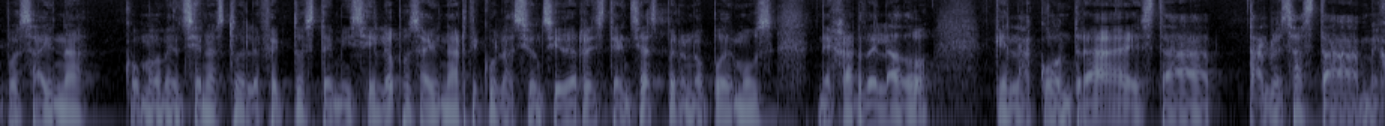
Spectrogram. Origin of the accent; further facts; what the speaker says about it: Tijuana, Baja California, Mexico; now in Europe; En que en mi tierra, en Tijuana, se hizo bastante famoso, tristemente famoso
